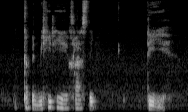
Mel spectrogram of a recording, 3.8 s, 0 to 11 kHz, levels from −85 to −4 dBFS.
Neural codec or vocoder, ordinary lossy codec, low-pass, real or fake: none; none; none; real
